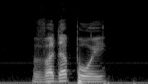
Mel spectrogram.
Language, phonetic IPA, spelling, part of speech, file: Russian, [vədɐˈpoj], водопой, noun, Ru-водопой.ogg
- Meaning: 1. watering hole, pond, horse pond 2. watering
